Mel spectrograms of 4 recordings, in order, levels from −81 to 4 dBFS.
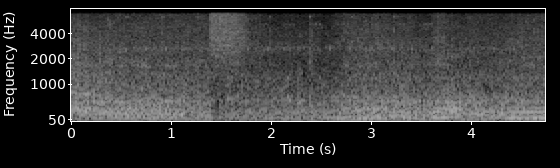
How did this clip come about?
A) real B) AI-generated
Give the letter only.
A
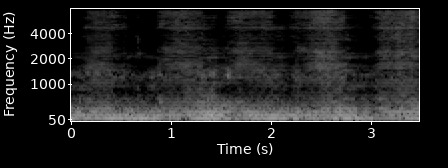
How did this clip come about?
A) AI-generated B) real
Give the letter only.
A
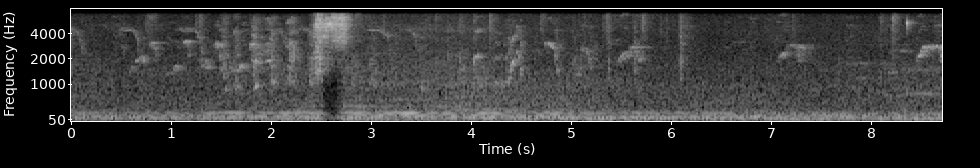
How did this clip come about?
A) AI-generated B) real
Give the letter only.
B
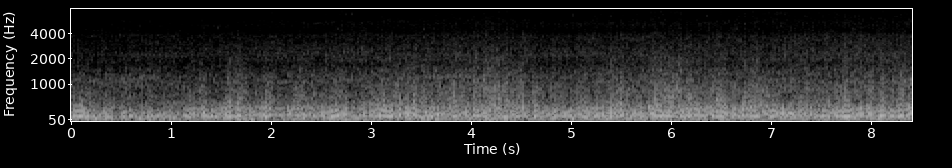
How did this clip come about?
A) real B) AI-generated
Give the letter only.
B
